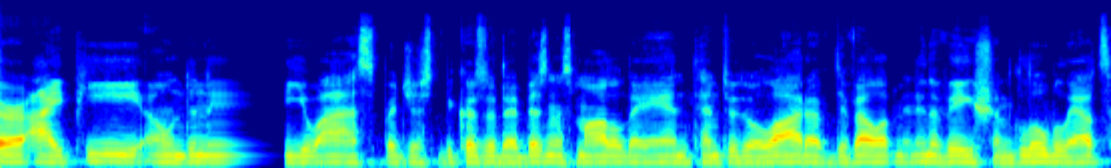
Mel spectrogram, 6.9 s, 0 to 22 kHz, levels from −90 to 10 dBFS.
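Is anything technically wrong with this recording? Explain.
Yes, there is a call audio freeze from 1.33 to 1.80 s, right after "owned in". Packets were likely held up in transit, draining the jitter buffer, so the receiver stretched the last sound into a fading buzz or hiss ending in about 90 ms of silence. The speech then resumes where it stopped, nothing lost, but everything after runs 446 ms late.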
